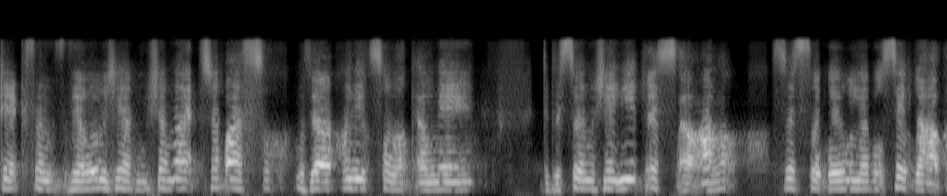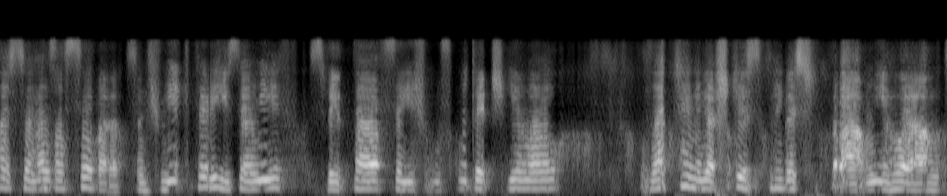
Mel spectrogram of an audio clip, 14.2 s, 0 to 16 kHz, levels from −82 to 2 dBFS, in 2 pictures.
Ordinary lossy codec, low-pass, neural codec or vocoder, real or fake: AAC, 96 kbps; 7.2 kHz; codec, 16 kHz, 0.5 kbps, FreqCodec, smaller model; fake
